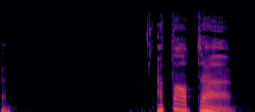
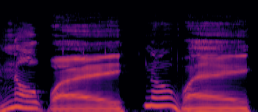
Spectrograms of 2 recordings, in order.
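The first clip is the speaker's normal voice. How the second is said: drawn-out, level-toned catchphrase imitation; long held vowels, mock disbelief; reels guy catchphrase; 2 semitones lower, much slower than usual. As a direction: mimic a viral clip guy, stretching each word. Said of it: "What's the guy on the fucking reels or shorts? He's like".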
